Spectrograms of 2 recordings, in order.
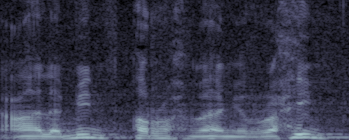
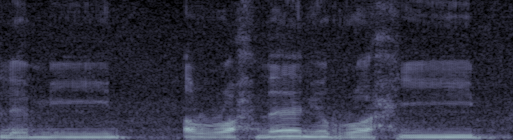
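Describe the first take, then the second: First: The final long vowels are cut too short. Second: The final long vowels are held for two counts. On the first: The speaker calls it wrong. "itu salah uh, cara bacaan begitu" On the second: The speaker calls it right. "paling pendek pun dua harakat ... biar macam tu"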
